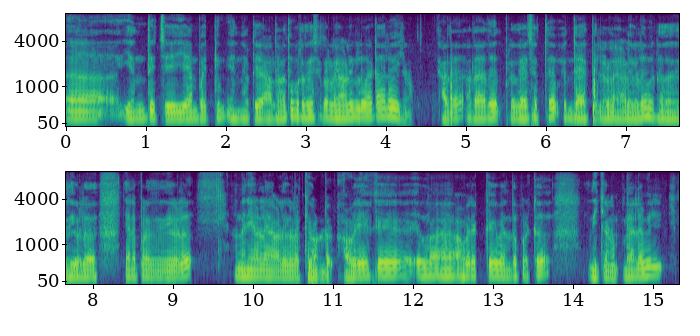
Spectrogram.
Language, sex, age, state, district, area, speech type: Malayalam, male, 60+, Kerala, Idukki, rural, spontaneous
